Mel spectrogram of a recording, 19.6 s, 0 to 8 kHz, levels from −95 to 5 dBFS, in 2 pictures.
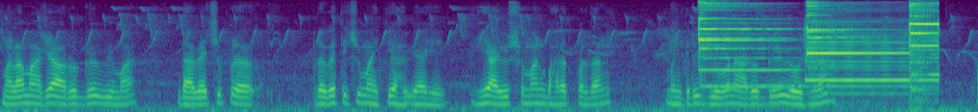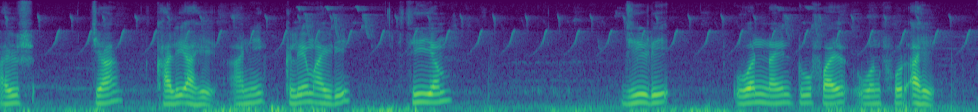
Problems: constant background noise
